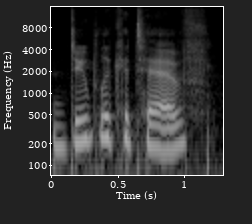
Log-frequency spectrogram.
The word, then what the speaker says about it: duplicative: So basically, McCarthy is calling the commission duplicative. Interesting. Did I say that right? – Yeah.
